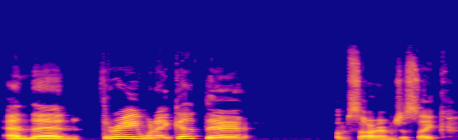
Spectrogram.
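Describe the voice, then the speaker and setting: A woman's voice: a little high, animated, takes it slowly, vocal fry. A young woman from the United States in a casual vlog, venting with frustration, swearing and using lots of fillers, with a runny nose. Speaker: vlogger.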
